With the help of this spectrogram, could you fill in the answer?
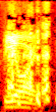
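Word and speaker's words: Björn: The J is silent. – I get yelled at for it. Bjorn.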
